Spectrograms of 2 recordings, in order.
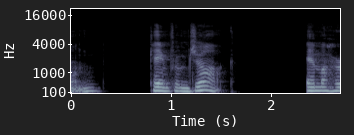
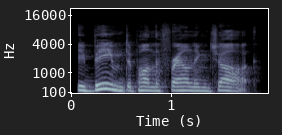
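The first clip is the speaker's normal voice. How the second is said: ordinary delivery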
